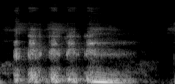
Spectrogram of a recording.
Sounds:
Throat clearing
